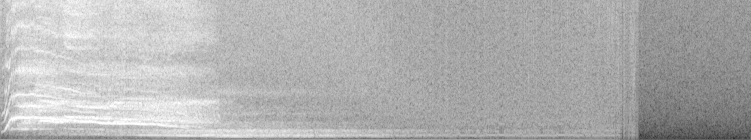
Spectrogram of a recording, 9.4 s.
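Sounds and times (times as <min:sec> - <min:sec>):
person screaming: 0:00.0 - 0:04.9.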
